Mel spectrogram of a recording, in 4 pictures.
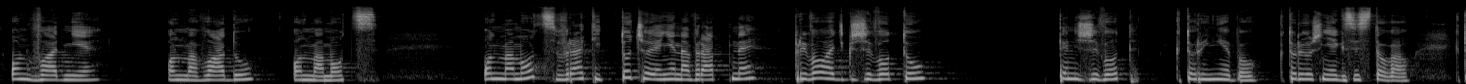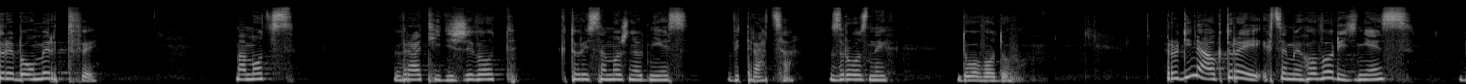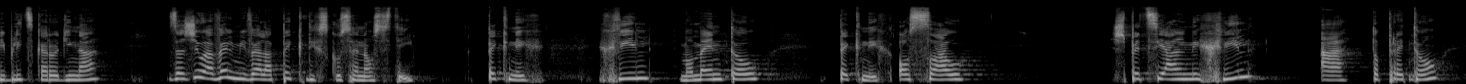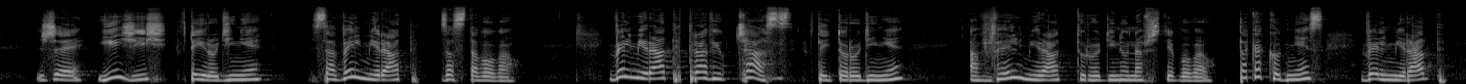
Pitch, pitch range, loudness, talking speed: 230 Hz, 210-260 Hz, -28 LUFS, 95 wpm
